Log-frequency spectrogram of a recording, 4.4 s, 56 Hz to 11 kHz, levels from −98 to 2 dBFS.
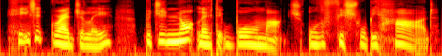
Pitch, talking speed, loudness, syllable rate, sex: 180 Hz, 215 wpm, -21 LUFS, 4.6 syllables/s, female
